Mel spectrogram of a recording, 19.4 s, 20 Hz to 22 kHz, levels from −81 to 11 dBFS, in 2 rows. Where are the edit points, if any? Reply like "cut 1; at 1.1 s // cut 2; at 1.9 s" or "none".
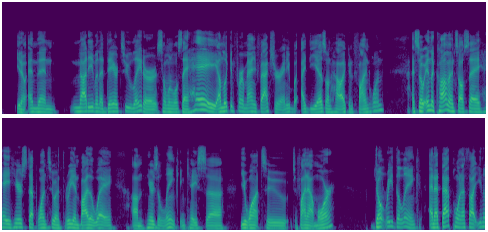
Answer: cut 1; at 18.1 s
